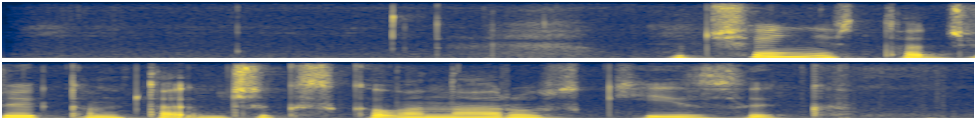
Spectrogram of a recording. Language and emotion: Russian, neutral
